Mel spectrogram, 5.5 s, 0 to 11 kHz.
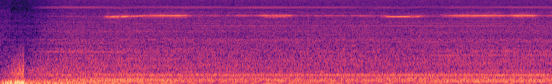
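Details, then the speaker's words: CNC milling of A286 aerospace stainless with depth of cut doubled (20 to 40%, 8% radial): steady milling rumble with a high thin squeal in short bursts as pressure on the tool rises. "you can hear that more pressure on the tool you can hear squealing a little bit more"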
